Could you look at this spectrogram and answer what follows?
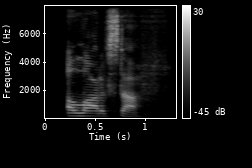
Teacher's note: when my speech might start to sound choppy slow or bumpy so you use the flap to smooth out the connection between the final T and the next syllable · the T in lot is almost always pronounced as a flap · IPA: /ɾ/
